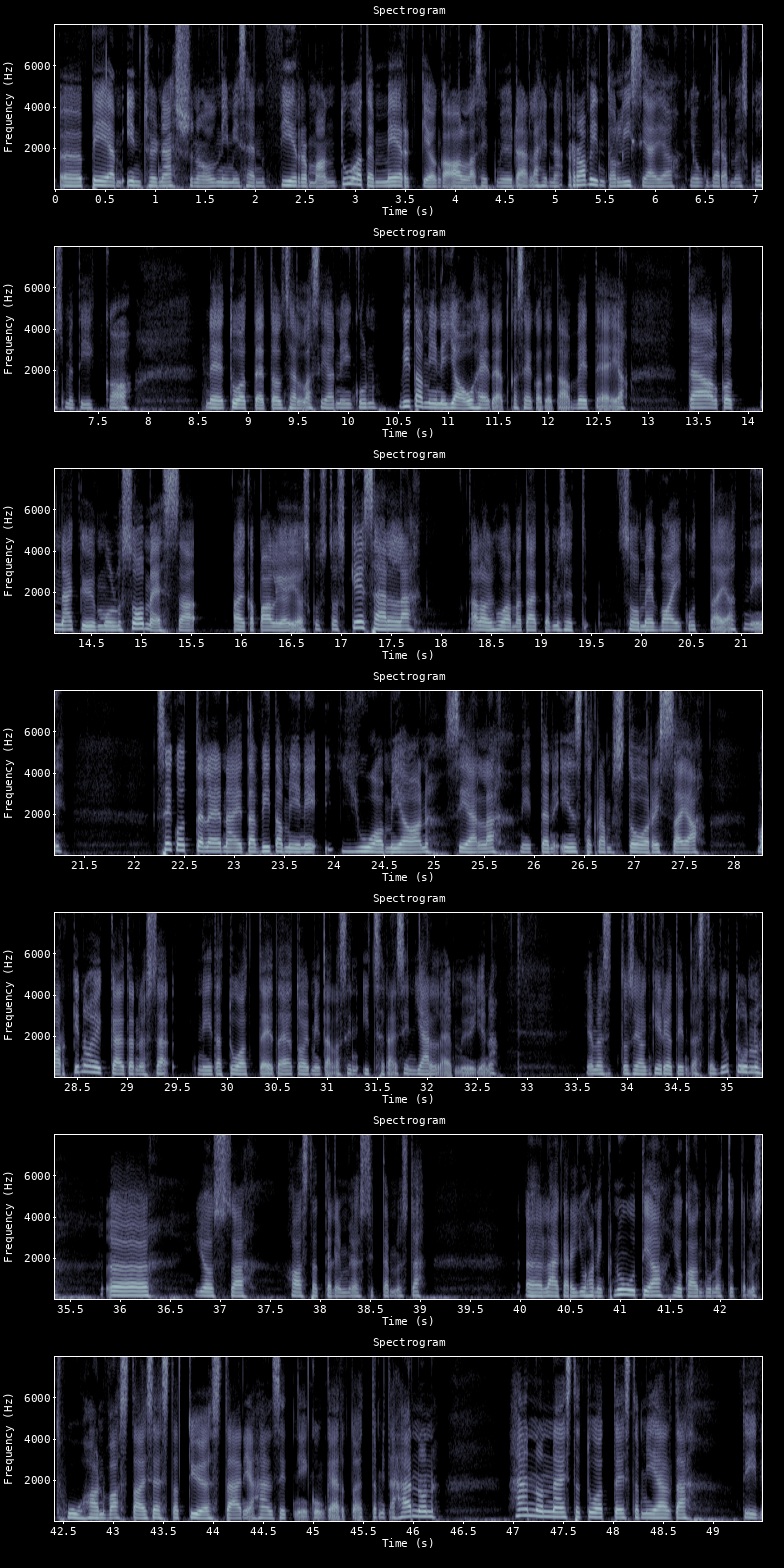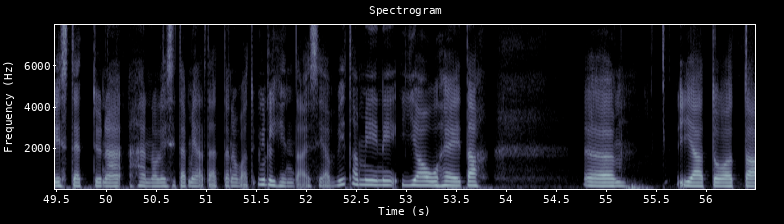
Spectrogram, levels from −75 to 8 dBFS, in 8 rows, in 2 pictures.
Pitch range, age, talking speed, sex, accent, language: 175-200 Hz, 20-39, 110 wpm, female, native, Finnish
